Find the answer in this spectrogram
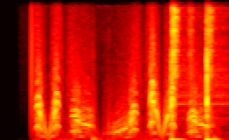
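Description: Opening of a music track with turntable scratching: quick rising and falling sweeps, then a heavy kick drum comes in near the end.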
